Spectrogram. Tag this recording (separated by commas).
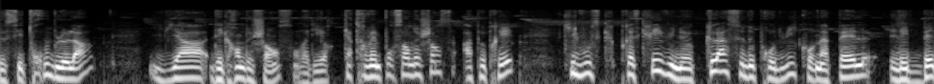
Speech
